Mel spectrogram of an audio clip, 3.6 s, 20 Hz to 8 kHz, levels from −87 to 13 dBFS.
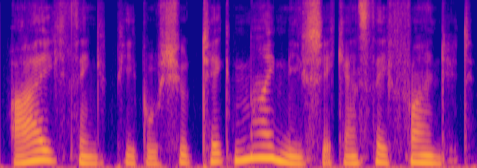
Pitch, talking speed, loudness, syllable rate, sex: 140 Hz, 185 wpm, -16 LUFS, 3.8 syllables/s, male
